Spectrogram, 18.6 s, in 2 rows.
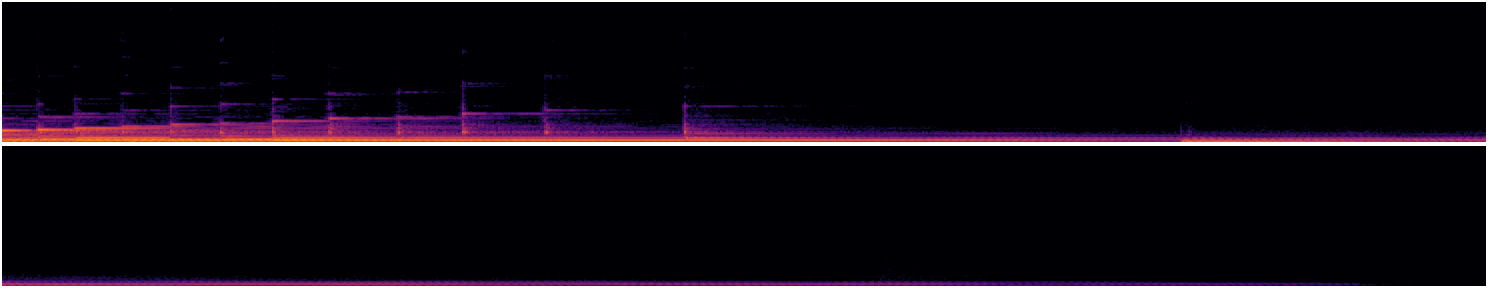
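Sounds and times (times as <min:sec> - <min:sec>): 
Sunday ambience piano: 0:00.0 - 0:14.0.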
